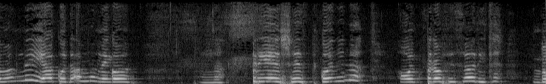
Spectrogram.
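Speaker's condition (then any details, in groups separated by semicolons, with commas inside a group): Cerebral palsy; impaired speech, speech largely retained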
